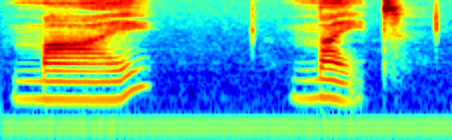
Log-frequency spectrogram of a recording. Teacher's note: The Y in my is longer because it's an open sound.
